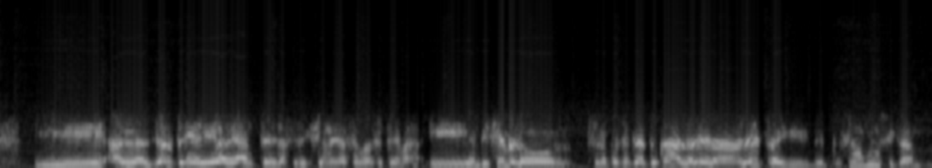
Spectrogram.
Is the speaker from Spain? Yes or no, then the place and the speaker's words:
no; Argentina; moved away; Yo me fui de Argentina.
